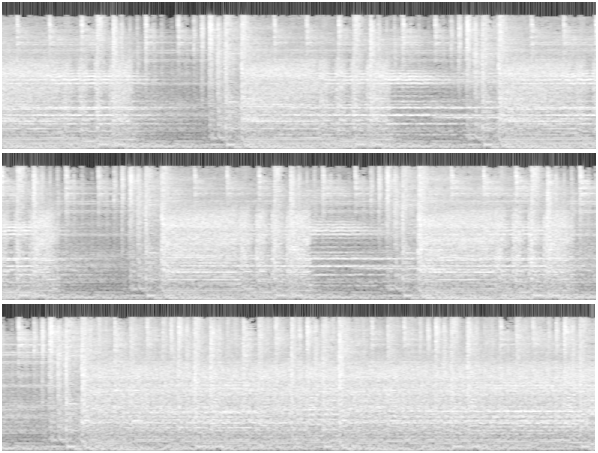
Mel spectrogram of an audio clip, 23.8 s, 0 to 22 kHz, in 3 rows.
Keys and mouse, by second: 0.0 right click, 0.8 right click, 5.5 right click, 15.8 ctrl+z, 18.0 ctrl+z, 18.6 ctrl+z, 18.8 ctrl+z, 18.9 ctrl+z, 19.2 ctrl+z, 19.5 ctrl+z, 19.7 ctrl+z.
